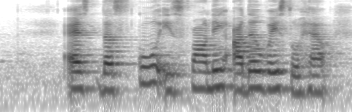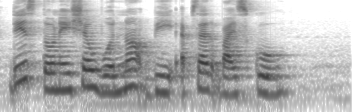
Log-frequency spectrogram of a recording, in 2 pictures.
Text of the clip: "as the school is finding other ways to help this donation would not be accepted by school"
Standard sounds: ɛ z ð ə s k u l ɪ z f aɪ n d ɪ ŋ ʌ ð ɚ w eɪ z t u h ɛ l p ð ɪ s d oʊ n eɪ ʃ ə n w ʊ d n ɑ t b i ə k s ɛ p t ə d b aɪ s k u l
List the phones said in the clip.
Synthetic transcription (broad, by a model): ɛ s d ə s k u l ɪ s f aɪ n d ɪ ŋ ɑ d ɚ w eɪ s t u h ɛ l p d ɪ s d oʊ n eɪ ʃ ə n w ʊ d n ɑ t b i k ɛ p s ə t b aɪ s k u l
